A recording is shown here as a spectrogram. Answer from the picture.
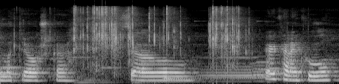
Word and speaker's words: matryoshka: It actually says how to pronounce this, matryoshka, or in Russian, matryoshka.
